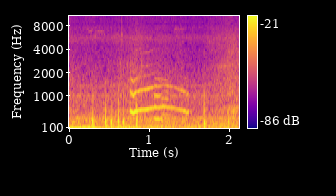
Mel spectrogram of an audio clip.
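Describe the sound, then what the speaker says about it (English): A single drawn-out cat meow, soft and fairly close, rising then falling over about a second, set against a low, steady background hum in a quiet room. "This is my cat not wanting to get up."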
